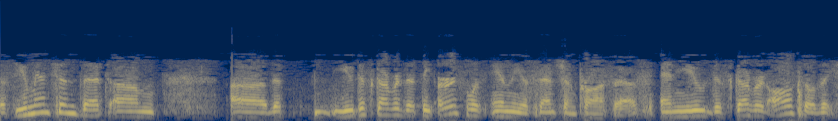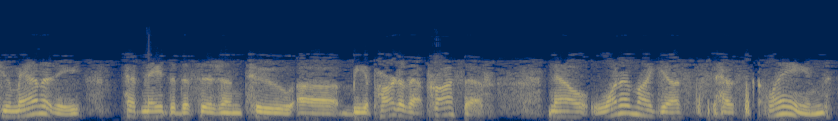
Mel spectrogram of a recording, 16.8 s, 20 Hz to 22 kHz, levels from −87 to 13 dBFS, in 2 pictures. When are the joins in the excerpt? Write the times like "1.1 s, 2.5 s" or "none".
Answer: 8.6 s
